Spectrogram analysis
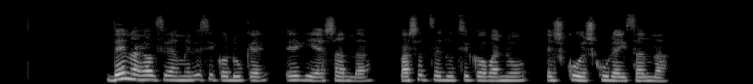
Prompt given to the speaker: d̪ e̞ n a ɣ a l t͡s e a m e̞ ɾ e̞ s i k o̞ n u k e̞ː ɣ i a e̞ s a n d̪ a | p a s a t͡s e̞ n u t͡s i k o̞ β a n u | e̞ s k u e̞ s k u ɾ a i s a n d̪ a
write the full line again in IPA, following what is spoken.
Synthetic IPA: d̪ e̞ n a ɣ a l t͡s e a m e̞ ɾ e̞ s i k o̞ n u k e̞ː ɣ i a e̞ s a n d̪ a | p a s a t͡s e̞ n u t͡s i k o̞ β a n u | e̞ s k u e̞ s k u ɾ a i s a n d̪ a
